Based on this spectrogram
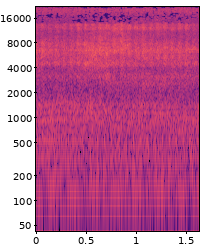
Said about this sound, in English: I thought I paused that dryer, but I didn't. So, laundry day. Laundry day.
